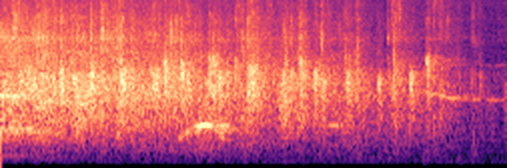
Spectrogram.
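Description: An audience claps in a steady, dense burst of applause that gradually thins and softens toward the end, with a faint voice briefly audible underneath.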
